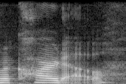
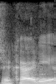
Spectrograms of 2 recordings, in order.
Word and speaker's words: Ricardio: I really keep wanting to call him Ricardo. That's not right. It's Ricardio. It's spelled right there.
